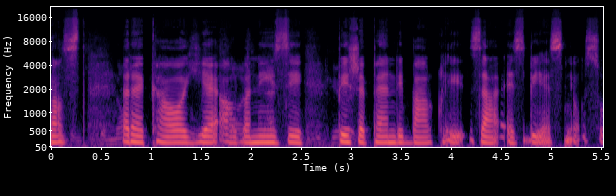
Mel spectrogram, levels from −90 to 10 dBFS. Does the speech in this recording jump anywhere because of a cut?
no; 0 cuts

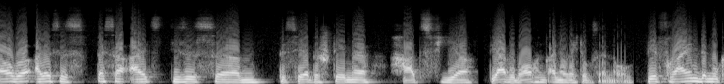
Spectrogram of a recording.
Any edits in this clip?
yes; 2 cuts; at 2.7 s, 5.5 s

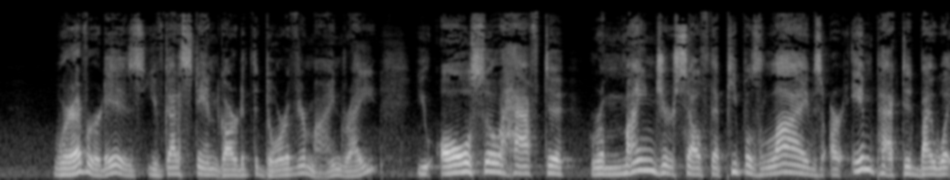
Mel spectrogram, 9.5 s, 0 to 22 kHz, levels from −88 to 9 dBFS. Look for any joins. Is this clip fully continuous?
yes; 0 cuts

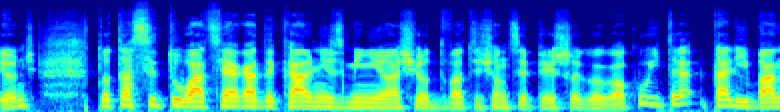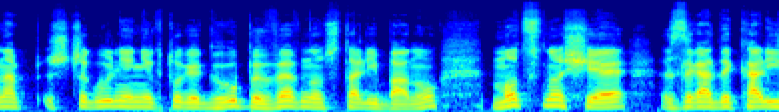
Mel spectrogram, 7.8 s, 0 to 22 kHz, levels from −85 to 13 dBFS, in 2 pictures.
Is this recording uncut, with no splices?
yes; 0 cuts

